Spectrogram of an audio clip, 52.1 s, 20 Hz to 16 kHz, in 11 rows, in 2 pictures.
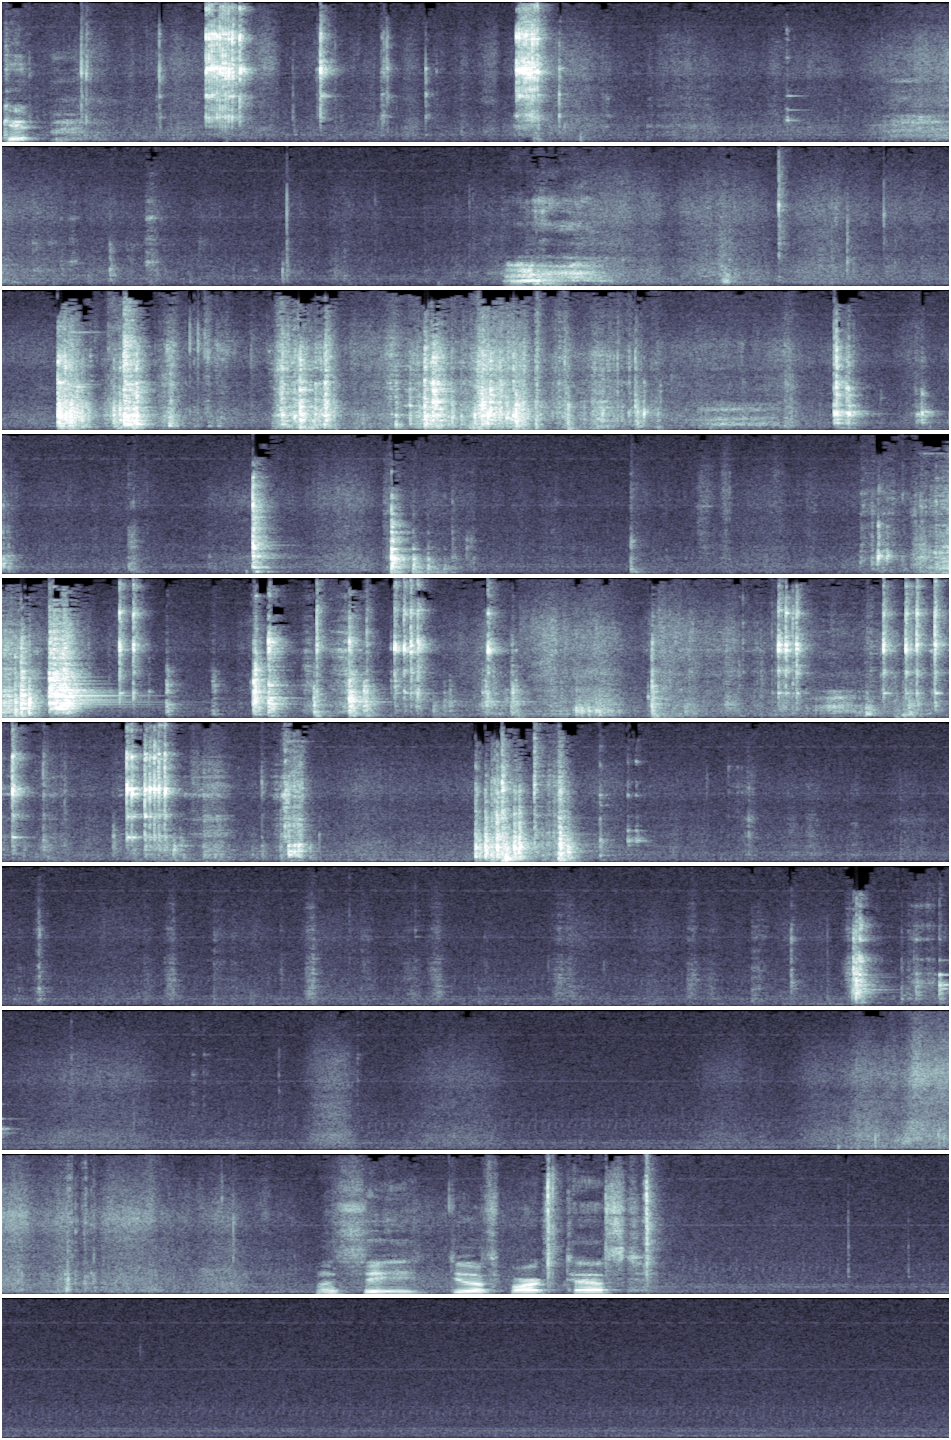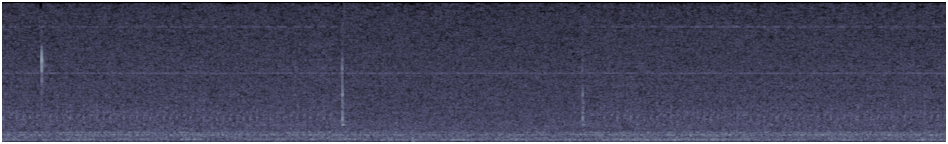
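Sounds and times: tools clinking on metal: 1.0s - 1.7s, 18.9s - 21.6s, 22.8s - 25.2s.

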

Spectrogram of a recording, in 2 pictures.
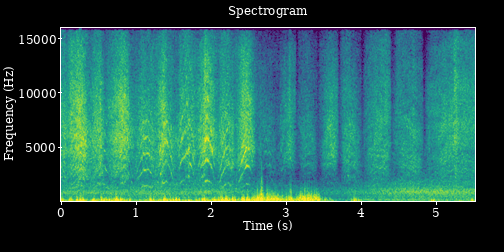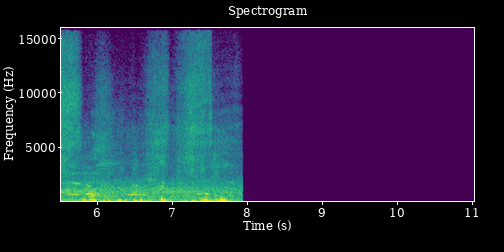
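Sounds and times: fishing pole sliding and rubbing: 0.0s - 7.7s.

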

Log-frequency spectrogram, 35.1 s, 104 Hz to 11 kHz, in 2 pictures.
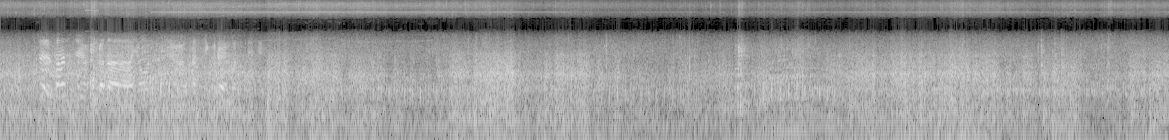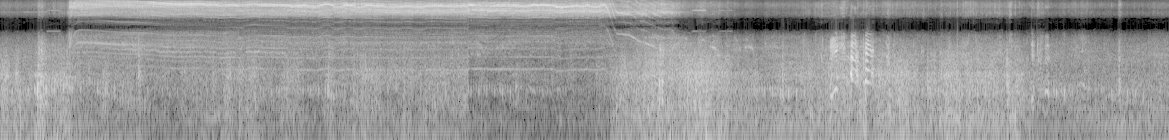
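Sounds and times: wind buffeting microphone: 0.0s - 33.0s
boat running at sea: 0.0s - 35.0s
high whine sliding down: 1.0s - 8.1s, 17.7s - 29.3s.

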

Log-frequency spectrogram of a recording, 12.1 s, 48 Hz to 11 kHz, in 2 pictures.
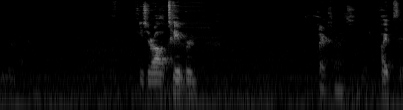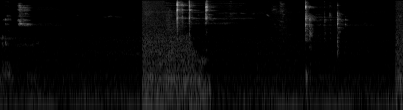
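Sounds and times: metal tools clinking: 8.5s - 11.6s.

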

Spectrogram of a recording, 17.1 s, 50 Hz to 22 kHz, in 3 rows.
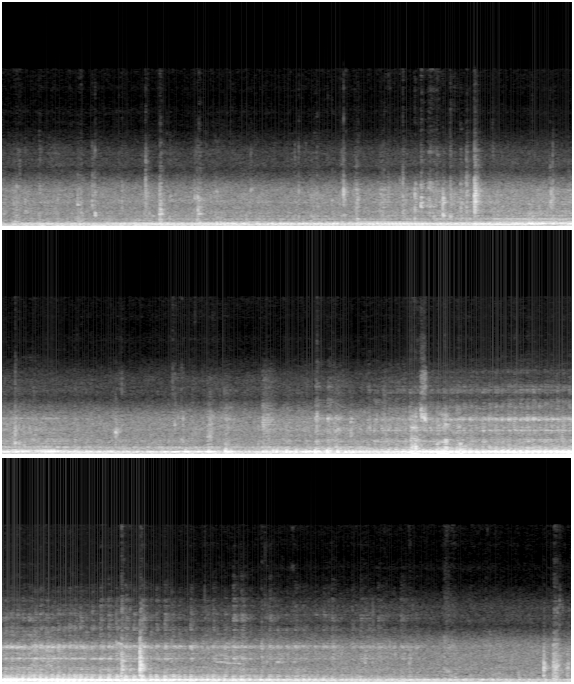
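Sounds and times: crisp crunches of chewing: 0.0s - 9.0s
engine idling: 0.0s - 17.0s.

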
